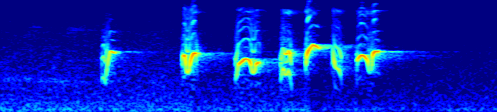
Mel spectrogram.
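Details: Red-whiskered bulbul's fluty phrase: one isolated note, then a quick cluster of six slurred, warbling notes that dip and rise. The bird sounds close and clear over near silence.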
